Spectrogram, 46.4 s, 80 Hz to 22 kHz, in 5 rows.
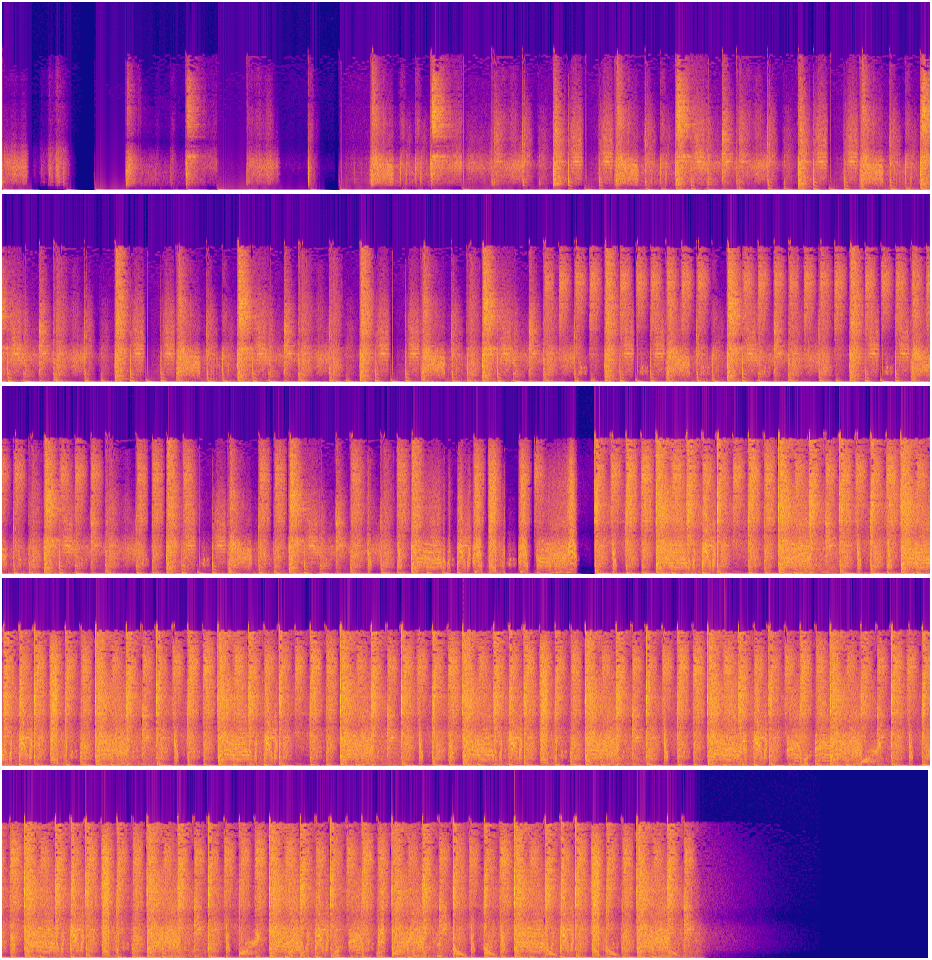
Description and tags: caravan break 98 BPM
It's a break for my pack "beats 'n stuff" although it's only 98 bpm, it pumps good. Remember that the little play icon on this site plays a preview that is in lesser quality than the sample (took me awhile to figure that out *genius*)
Technote.
Had the samples loaded from Canvas break and thought that the night was young. And this is the result. Starts out kind of industrial, goes over to a four on the floor with some scratch to make it sparkle.
beat, dance, groove, scratch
